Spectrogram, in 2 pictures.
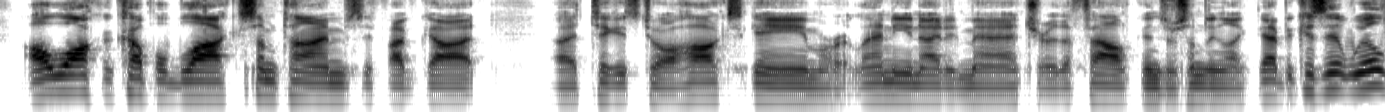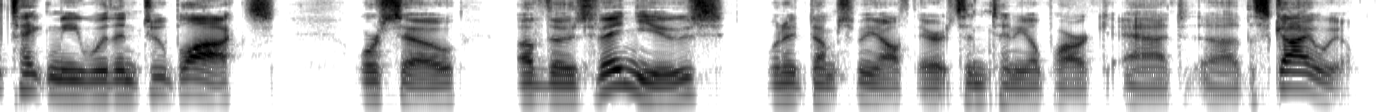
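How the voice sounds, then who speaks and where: On a very clean recording with a silent background and a dry, close sound with no echo, a man in a normal speaking voice talks at a fairly quick pace with fairly low pitch and ordinary pitch variation. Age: 40s. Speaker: radio host. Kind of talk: casual chat; reading aloud.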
